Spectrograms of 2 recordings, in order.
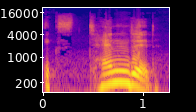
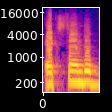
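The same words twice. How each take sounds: First: The stress is on the second syllable. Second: The stress is on the first syllable. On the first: The speaker calls it right. "ten gets the stress" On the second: The speaker calls it wrong. "Not extended"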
